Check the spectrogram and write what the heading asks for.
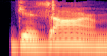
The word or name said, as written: guisarme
